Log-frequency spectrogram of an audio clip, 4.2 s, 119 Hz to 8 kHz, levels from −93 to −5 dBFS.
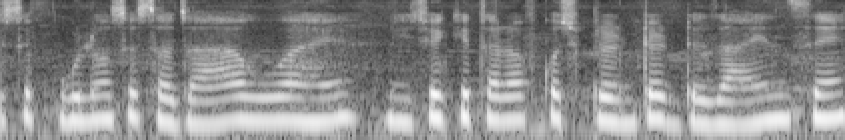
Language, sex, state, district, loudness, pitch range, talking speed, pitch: Hindi, female, Chhattisgarh, Bastar, -17 LUFS, 210-235 Hz, 185 wpm, 220 Hz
